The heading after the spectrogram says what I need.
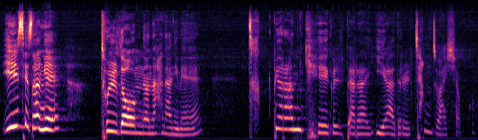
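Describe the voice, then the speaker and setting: A middle-aged woman pastor preaching an emotional sermon, dropping to hushed whispers and rising to loud cries. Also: mid-range voice, big pitch swings, unhurried. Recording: long hall reverb.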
